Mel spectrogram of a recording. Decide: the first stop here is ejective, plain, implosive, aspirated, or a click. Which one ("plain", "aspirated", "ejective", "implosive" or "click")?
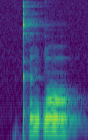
ejective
